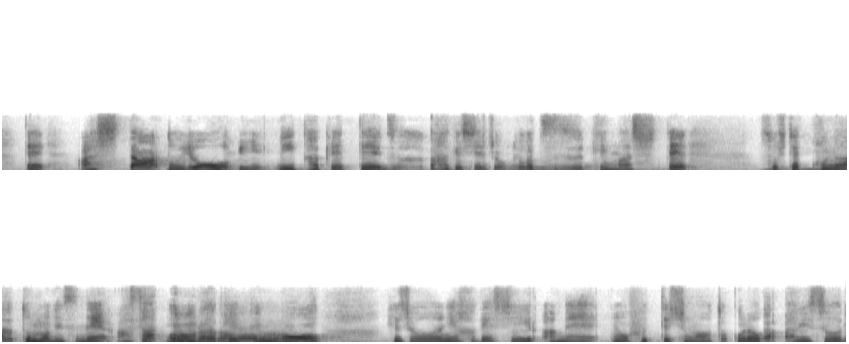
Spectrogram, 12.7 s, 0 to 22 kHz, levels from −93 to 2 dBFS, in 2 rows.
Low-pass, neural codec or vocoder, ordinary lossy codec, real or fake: 7.2 kHz; codec, 44.1 kHz, 2.6 kbps, DAC; none; fake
